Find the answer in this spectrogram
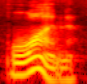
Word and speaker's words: one: is a vowel but the word is pronounced one w w w one W is a consonant sound so phonetically the first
